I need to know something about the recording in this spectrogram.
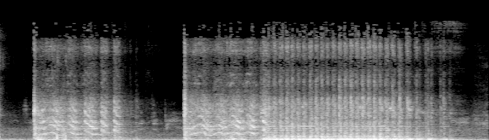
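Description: The engine of an old classic car is turned over, cranking with a fast, rhythmic churning that never catches: a short attempt, a brief pause, then a longer, louder try. Loud, with no voices.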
